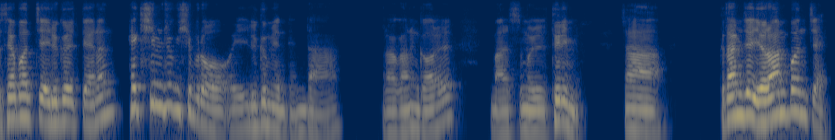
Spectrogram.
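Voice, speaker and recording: Brief: middle-aged man, self-help lecturer, mid pitch, earnest and steady, slightly dull recording. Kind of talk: lecture to camera.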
